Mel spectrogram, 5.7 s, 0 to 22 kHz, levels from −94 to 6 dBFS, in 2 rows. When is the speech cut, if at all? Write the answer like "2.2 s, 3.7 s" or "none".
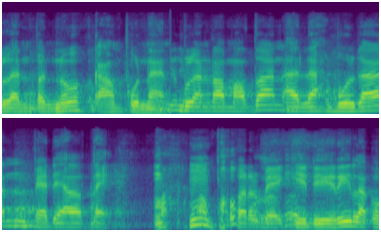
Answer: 1.3 s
